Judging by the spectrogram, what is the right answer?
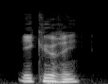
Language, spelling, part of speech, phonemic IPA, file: French, écœurer, verb, /e.kœ.ʁe/, Fr-écœurer.ogg
- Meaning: 1. to nauseate 2. to disgust 3. to annoy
